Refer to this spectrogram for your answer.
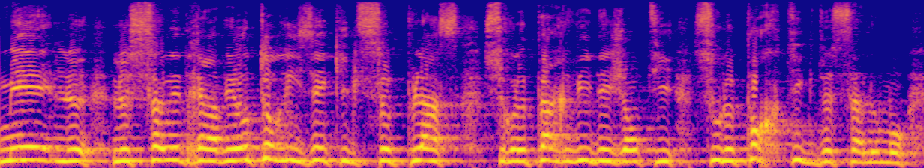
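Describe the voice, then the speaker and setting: With a strong eastern French accent, the speaker goes at a fairly slow pace in a monotone, flat intonation over noticeable background noise. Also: man, high pitch for a man. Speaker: pastor. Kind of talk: sermon. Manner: halting, many fillers.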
